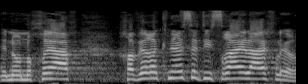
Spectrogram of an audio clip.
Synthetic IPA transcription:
enonoχeaχː | aveʁhaknese̞t̪isʁaelaeχleʁ

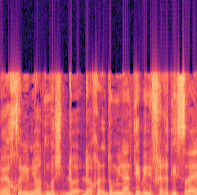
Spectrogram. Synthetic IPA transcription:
lojeχolimlijo̞t̪maʃlolojed̪ominant̪ibenifχeʁet̪isʁae

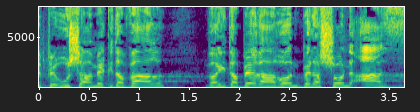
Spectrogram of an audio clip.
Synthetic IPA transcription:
epeʁuʃaːmekd̪avaʁ | veajid̪abe̞ʁaːʁo̞nbe̞laʃo̞naz

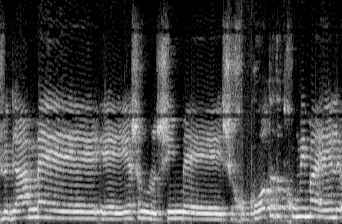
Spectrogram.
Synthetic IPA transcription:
veɡame | jeʃlanunaʃimʃe̞χo̞kʁot̪et̪at̪χumimae̞le

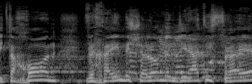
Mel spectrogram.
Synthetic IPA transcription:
it̪aχo̞n | veχajimbeʃalo̞mbemd̪inat̪isʁae

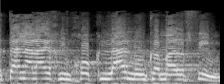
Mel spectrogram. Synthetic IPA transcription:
atanalajeχlimχo̞klanukamaːlafim

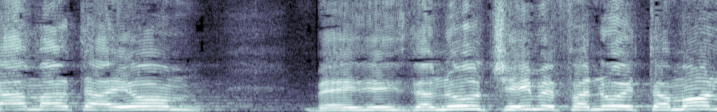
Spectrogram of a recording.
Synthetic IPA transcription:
aːmaʁtaajom | beizd̪amnutʃeimɛfanuɛt̪amon

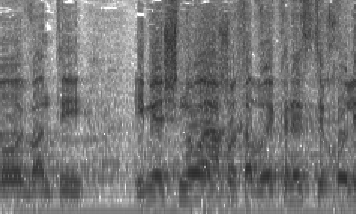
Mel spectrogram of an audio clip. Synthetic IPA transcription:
oevant̪i | imjeʃnoaʃeχavʁejknese̥t̪jeχol

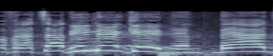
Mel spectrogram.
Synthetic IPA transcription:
avalat͡satineɡeembead̪

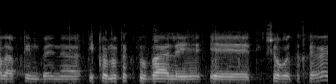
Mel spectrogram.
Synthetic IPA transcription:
leafχinbenaikonuthaktuvalet̪i̥kʃo̞ʁetaχeʁe

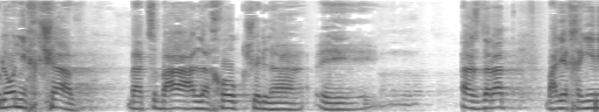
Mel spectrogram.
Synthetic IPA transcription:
wɪloːnɪxʃaːvbasbʕaʕalaxoːkʃɪlha | ʔasd̪ɑɾˤɑːt̪baʕleːxajiː

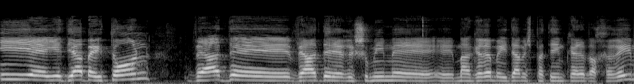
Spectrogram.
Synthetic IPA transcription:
iejediabeit̪o̞n | veadeveadeʁiʃumimemaːɡeʁemeidamiʃpat̪iimkaele̞veaχe̞ʁim

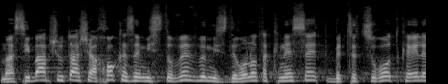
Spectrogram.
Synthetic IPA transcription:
measibaapʃutaʃeaχo̞khaze̞mist̪o̞ve̞vbemisd̪eʁo̞no̞thakne̞se̞t̪be̞t͡set͡suʁo̞tkae̞le

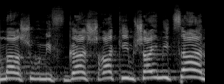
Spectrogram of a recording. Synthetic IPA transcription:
maʁʃeunifɡaʃʁakimʃajnit͡san

